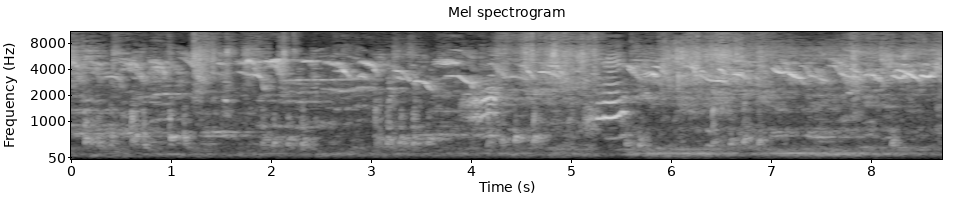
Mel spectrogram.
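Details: Hens clucking in short low pulsed bursts amid a constant chatter of many small birds giving high, falling chirps, with a steady low hum underneath.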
